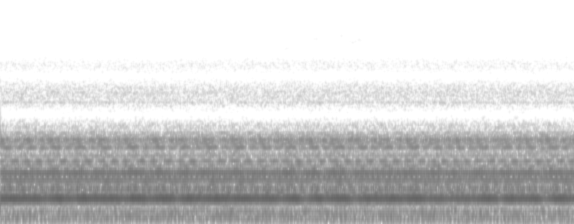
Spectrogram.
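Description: Constant mid-high tone sitting above a low background hum, never changing pitch; an unexplained whine coming from the fridge.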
